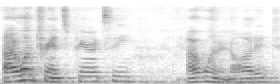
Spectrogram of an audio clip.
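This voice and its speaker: A medium-pitched woman's voice with an American accent and audible room echo. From US Midwest, Indianapolis area. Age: 70s. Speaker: retired nurse, member of the public. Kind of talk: public hearing testimony. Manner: animated.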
